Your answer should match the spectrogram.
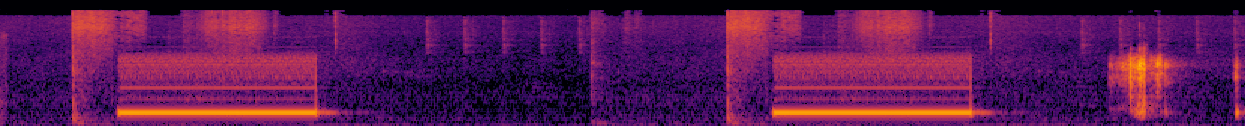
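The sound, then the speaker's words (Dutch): The ringing tone of an outgoing call to Vincent Everts: two steady, buzzy one-second beeps separated by a few seconds of silence, with faint clicks on the line and no talking. “Ik bel Vincent Everts, de man die in de jaren negentig getooid ging met het predicaat internet-evangelist.”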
